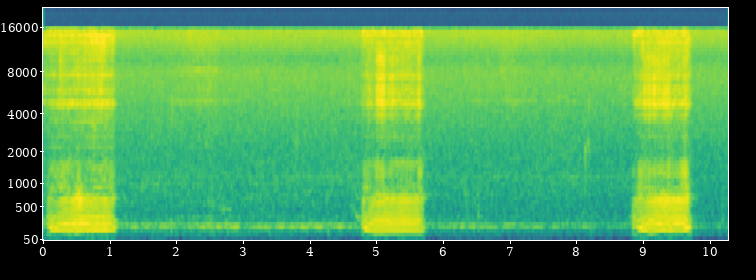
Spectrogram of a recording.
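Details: Pugalier (pug cross) dog snoring like a pig: loud, pig-like snorting snores about every four seconds with a faint whistle between them.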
